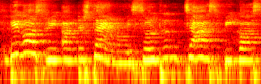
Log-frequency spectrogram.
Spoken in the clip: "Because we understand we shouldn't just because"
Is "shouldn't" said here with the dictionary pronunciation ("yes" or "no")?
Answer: no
